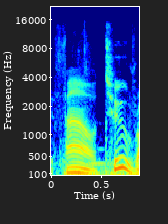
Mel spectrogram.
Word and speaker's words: V2: Within a few years, he would also go on to invent the infamous V2 rocket, or pronounced in German, the V2 rocket, that stunned the Allies.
